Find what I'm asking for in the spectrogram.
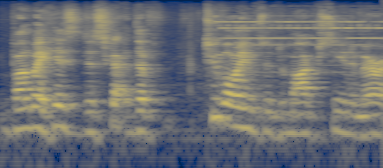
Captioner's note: phone ringing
